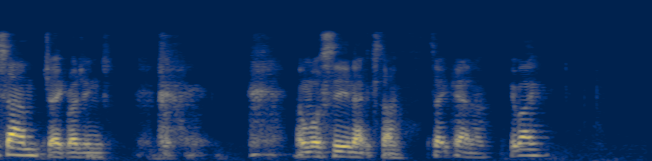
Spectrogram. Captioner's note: giggles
